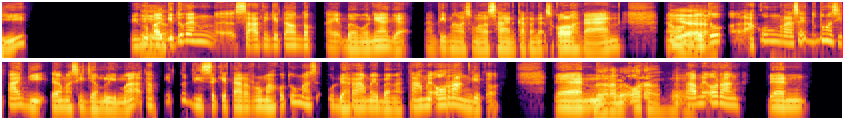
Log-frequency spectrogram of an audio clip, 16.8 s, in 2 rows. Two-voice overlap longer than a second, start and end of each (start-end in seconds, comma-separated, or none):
none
